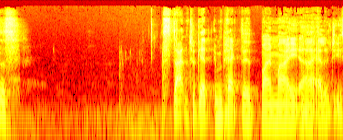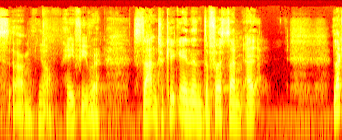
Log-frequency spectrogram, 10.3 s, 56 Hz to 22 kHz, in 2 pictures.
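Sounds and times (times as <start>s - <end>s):
speech: 0.0s - 0.4s, 2.4s - 10.2s
low steady hum: 0.0s - 10.2s
person drinking water with wet sips: 1.8s - 2.4s.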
